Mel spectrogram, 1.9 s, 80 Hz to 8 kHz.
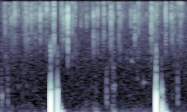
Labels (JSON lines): {"label": "biophony, double pulse", "recorder": "SoundTrap 300"}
